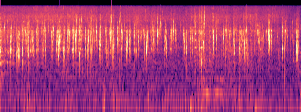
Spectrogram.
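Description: Hot cooking oil in a karahi sizzling with a dense, steady crackle as a batch of fried chicken pieces is lifted out on a wire spider strainer.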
